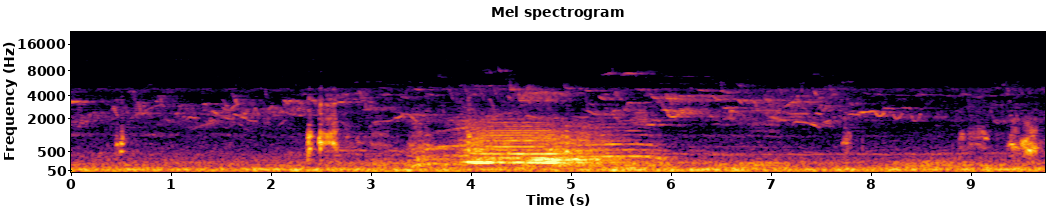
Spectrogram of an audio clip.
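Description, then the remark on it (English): A single drawn-out, loud moo from Molly the cow on a farm, rising out of steady outdoor farmyard ambience around the middle, with quiet background noise before and after. “Then I wave goodbye to Molly the cow.”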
